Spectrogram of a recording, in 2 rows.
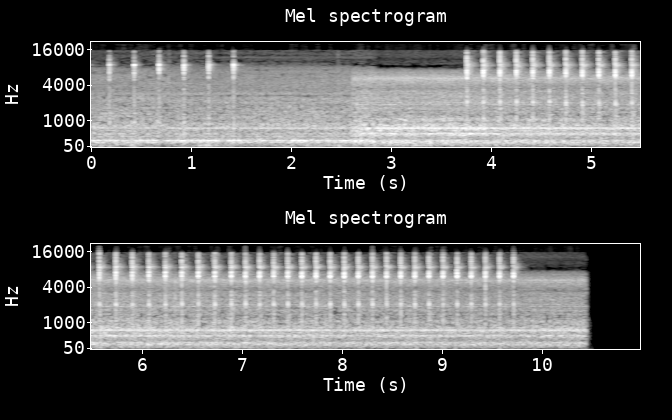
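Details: Steady hum with rapid sharp clicking pulses, about three or four per second, from the PHYSI WAVE PRO magnetic therapy device (rTMS technology, up to 4T, air-cooled), its working handle fixed over the treatment area during stimulation.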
